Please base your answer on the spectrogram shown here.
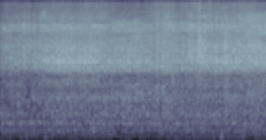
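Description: Tomato paste sizzling in a hot pan as it caramelizes, a steady close hiss that holds unbroken, with no talking.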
